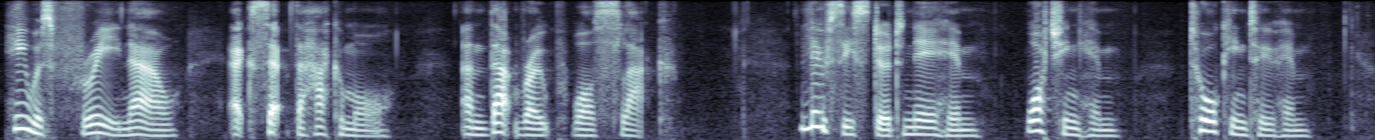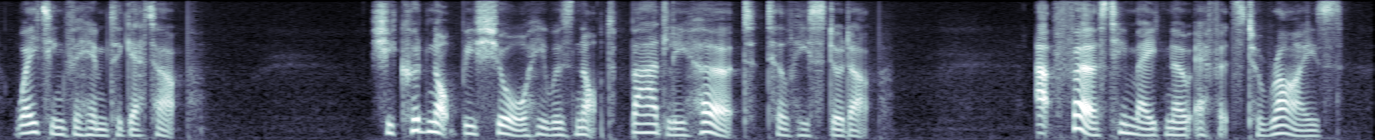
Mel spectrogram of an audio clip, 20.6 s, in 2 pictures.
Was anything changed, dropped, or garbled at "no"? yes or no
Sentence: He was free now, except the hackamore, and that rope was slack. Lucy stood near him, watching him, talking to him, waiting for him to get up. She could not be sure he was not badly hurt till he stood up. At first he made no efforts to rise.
no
